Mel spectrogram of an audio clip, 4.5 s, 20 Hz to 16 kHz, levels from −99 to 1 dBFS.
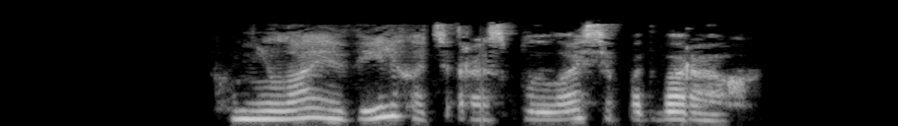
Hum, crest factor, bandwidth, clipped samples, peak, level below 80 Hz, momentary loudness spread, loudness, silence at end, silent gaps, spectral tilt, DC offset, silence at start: none; 20 dB; 8.4 kHz; under 0.1%; -8 dBFS; -70 dBFS; 8 LU; -25 LUFS; 0.75 s; none; -2 dB/octave; under 0.1%; 1.15 s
